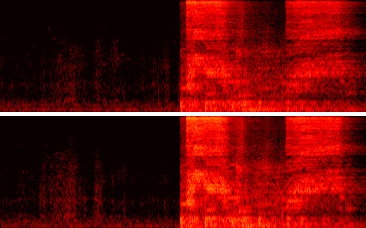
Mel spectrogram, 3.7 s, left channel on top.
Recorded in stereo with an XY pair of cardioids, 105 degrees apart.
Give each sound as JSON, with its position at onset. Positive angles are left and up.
{"t": 1.8, "sound": "a scream", "azimuth_deg": -40, "distance_m": 0.5}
